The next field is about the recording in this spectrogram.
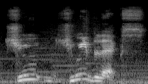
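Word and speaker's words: Juiblex: Jubilex.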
